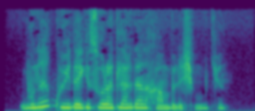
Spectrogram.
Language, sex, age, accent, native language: Uzbek, female, 18-24, Farg'ona, Uzbek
